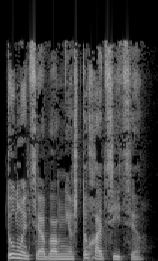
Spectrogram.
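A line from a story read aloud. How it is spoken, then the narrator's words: Gloomy reply. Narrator (Russian): мрачно отозвался Кайден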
